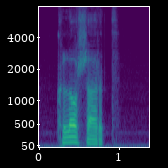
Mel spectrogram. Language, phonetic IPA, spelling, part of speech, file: Polish, [ˈklɔʃart], kloszard, noun, Pl-kloszard.ogg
